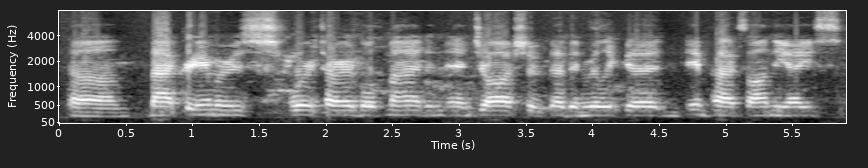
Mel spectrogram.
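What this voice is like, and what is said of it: Canadian accent. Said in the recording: “I'm hearing the accent. I'm hearing the Canadian in you.”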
